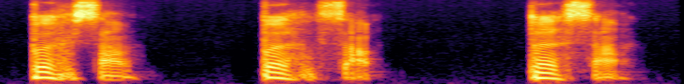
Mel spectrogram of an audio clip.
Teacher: Okay, for the first word is perfectly, is a plosive, and it's a p sound, p sound, p sound. It's complete block of air followed by explosion.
